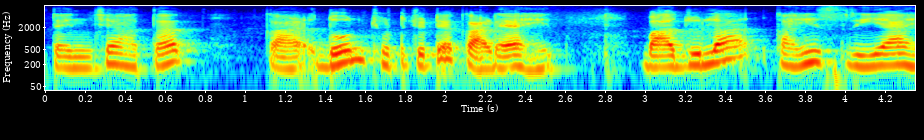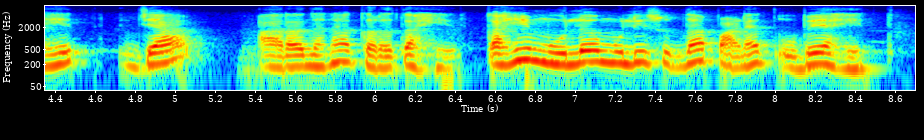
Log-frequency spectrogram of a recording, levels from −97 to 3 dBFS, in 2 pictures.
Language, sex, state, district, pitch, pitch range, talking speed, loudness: Marathi, female, Maharashtra, Aurangabad, 200 Hz, 175-225 Hz, 150 wpm, -18 LUFS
